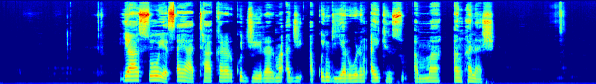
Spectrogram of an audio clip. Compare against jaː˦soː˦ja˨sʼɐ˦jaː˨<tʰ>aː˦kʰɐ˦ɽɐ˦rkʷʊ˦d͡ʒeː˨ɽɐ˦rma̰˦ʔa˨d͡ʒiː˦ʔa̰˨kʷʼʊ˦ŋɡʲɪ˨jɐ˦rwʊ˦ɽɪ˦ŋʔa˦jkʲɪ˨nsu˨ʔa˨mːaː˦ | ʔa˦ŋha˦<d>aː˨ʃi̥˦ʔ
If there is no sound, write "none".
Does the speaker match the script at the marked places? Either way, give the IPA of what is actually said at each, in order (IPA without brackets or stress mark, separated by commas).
tʰ, n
